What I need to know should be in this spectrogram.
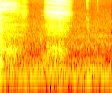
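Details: Two short, harsh, airy coughs in quick succession with a brief pause between them; a plain cough.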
